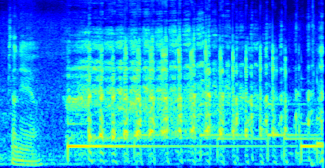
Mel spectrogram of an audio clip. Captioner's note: both laughing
